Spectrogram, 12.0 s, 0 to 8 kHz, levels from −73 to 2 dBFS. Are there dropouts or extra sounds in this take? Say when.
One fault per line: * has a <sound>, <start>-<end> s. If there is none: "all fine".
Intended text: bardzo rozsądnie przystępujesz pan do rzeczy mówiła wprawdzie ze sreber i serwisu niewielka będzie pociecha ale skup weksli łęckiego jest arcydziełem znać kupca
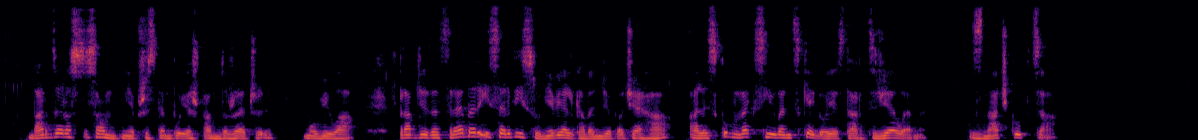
all fine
